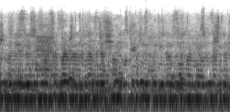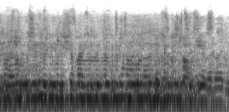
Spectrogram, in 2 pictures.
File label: NOISE, CLASSIC VOX; Best Service; Hallelujah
